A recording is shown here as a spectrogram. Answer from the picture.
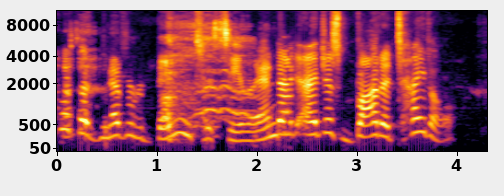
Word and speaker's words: Sealand: Actually, it is pronounced Sealand. I asked. But it is spelled Sealand, one word. Yeah, but the people who own and run it told me how they pronounce it. So I'm going to pronounce it their way because I'm pretty sure they would know.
